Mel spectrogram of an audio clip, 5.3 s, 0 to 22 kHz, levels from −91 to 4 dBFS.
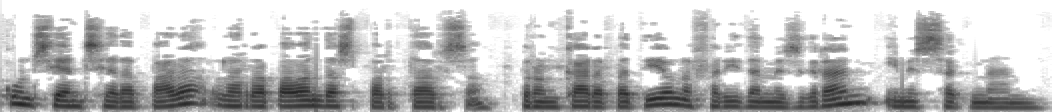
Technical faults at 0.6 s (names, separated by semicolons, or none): audio missing between chunks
